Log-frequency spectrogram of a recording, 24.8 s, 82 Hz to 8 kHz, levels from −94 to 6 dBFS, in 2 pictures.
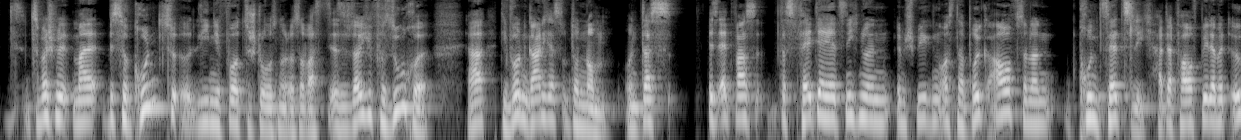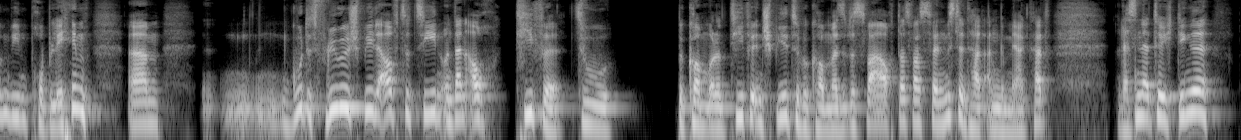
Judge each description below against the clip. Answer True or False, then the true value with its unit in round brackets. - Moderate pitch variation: True (4.2 semitones)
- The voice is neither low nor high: True (160 Hz)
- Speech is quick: False (180 wpm)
